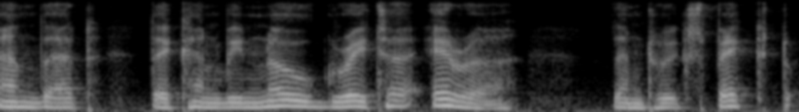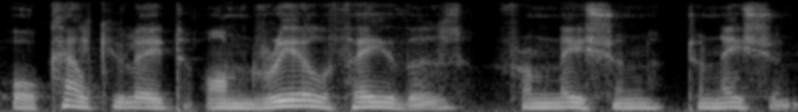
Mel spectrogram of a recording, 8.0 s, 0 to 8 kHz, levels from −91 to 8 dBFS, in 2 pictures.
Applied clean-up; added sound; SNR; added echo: none; none; none; none.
